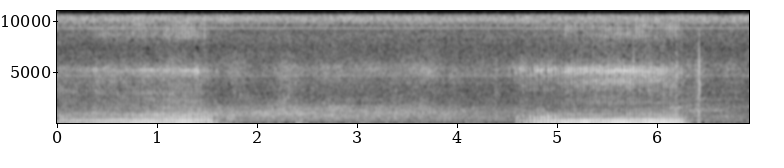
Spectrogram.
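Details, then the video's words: Loud snoring from a sleeping French Bulldog in a home with two of the breed; two long rattling, buzzy snore breaths a few seconds apart, separated by quiet breathing, with a faint click near the end. "Massive snoring frenchbulldog!"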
